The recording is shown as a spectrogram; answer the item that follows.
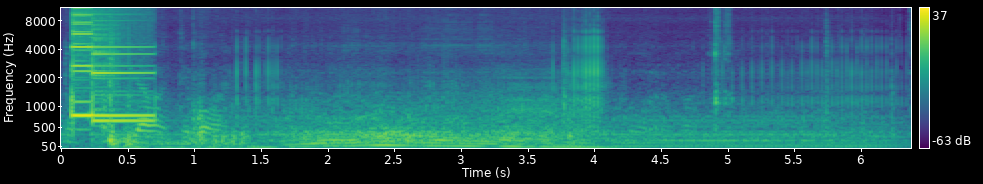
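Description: A loud metallic clang with a ringing tone lasting under a second as the car's underside strikes hidden chunks of concrete, the impact that punctured the oil pan. A low engine rumble follows.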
